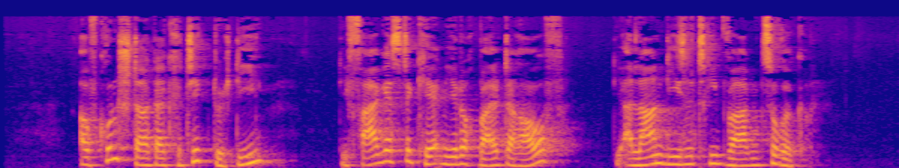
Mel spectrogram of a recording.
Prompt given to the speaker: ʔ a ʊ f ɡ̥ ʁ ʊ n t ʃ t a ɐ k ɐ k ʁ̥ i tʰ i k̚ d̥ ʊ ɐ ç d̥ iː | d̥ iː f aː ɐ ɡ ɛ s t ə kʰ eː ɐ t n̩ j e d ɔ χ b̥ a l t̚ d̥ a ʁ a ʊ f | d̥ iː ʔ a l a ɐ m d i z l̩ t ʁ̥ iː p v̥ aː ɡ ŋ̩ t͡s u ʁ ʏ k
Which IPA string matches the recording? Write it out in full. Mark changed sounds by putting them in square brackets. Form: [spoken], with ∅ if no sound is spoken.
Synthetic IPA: ʔ a ʊ f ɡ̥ ʁ ʊ n t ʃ t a ɐ k ɐ k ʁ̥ i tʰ i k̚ d̥ ʊ ɐ ç d̥ iː | d̥ iː f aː ɐ ɡ ɛ s t ə kʰ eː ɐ t n̩ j e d ɔ χ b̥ a l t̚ d̥ a ʁ a ʊ f | d̥ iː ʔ a l a ɐ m d [iː] z l̩ t ʁ̥ iː p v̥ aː ɡ ŋ̩ t͡s u ʁ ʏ k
